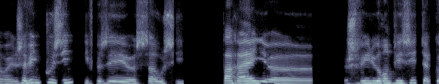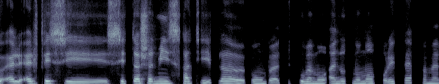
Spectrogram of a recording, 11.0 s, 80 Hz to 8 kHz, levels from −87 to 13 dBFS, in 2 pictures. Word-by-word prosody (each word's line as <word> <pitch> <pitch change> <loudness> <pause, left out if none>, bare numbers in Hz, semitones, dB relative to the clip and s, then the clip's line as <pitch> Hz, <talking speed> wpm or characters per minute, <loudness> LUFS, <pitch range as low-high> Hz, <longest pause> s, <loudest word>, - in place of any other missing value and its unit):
ouais. 180 -1 -6
J'avais 215 +6 +3
une 245 -2 -1
cousine 255 -2 +1
qui 190 - -9
faisait, 185 -1 +1
heu, 170 0 0
ça 190 +2 0
aussi. 170 -1 -2 0.5
Pareil, 205 -2 +5
heu, 155 -2 -1 0.4
je 155 +2 0
vais 205 +1 +1
lui 205 0 +5
rendre 205 -1 +3
visite 210 +2 +1
telle - - 0
qu'elle 185 -2 +1
elle 190 -1 +2
fait 195 - +5
ses 165 - 0
ses 185 - +3
tâches 195 0 +3
administratives 180 - -1
là, 195 -2 -1
heu, 155 - 0
bon 170 +1 -4
bah 150 -1 -3
tu 175 - -34
trouves 180 - -3
un 170 - -2
mo 170 0 -2
un 175 +1 -4
autre 190 - -7
moment 180 +3 -4
pour - - -8
les 175 - -3
faire 230 - -7
quand 180 - -10
même, 170 -1 -5
185 Hz, 220 wpm, -23 LUFS, 170-200 Hz, 0.5 s, Pareil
